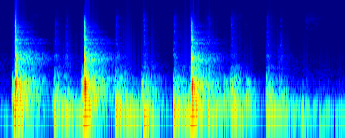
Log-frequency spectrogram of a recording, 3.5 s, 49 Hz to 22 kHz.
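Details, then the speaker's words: Kawai GX-3 grand piano after tuning: quick pedal strokes give dull wooden thumps, some with a sharp click, because bolts in the pedal mechanism are loose and there is too much gap in the pedal. "So something is loose here. Too much air in the pedal."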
